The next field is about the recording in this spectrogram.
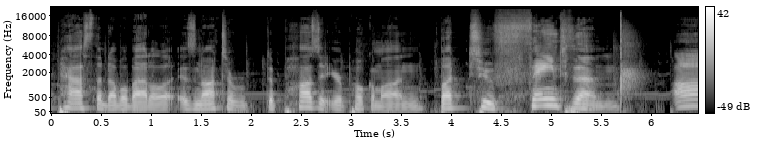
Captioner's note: clapping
